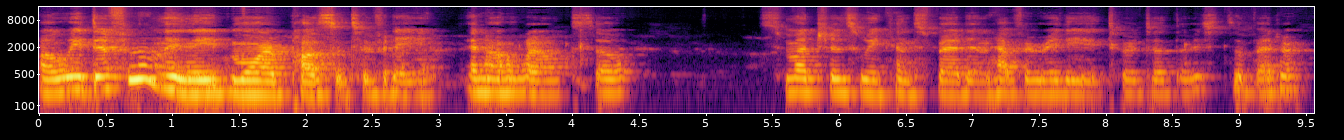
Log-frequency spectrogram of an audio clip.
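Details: Adult woman; typical speech.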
